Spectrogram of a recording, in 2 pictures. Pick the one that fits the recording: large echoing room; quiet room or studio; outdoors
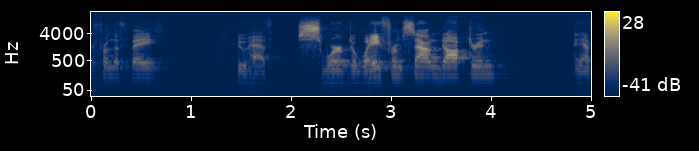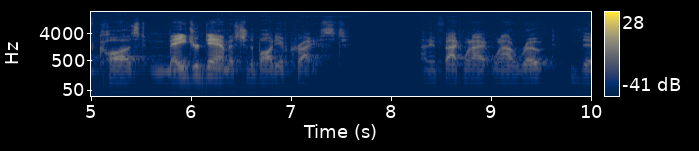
large echoing room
